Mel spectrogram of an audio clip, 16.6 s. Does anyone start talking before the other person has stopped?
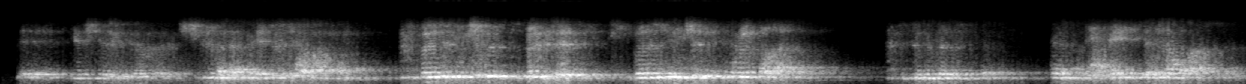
Yes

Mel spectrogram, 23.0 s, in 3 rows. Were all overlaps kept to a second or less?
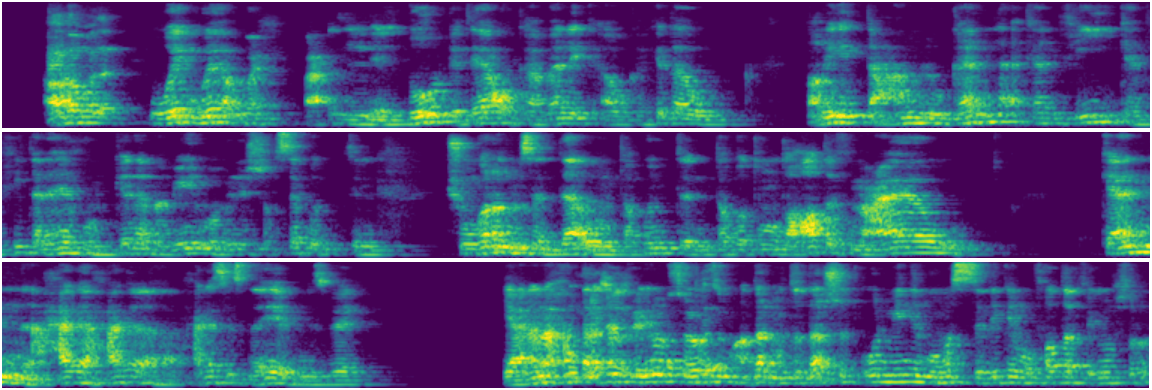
No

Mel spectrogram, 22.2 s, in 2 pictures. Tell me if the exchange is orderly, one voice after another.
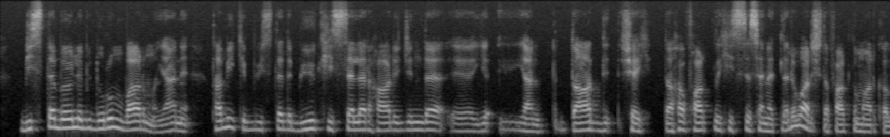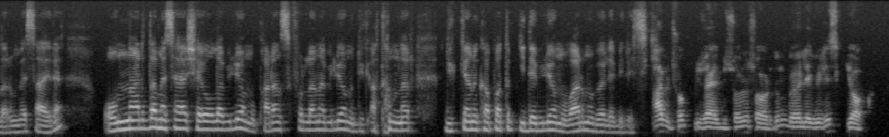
Yes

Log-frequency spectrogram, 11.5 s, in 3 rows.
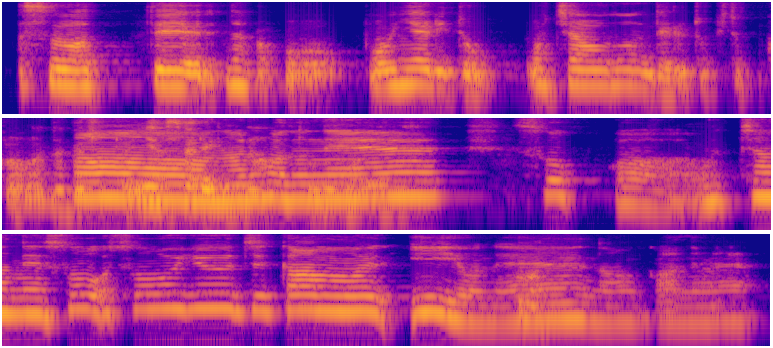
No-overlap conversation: No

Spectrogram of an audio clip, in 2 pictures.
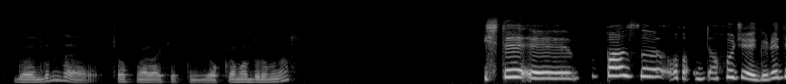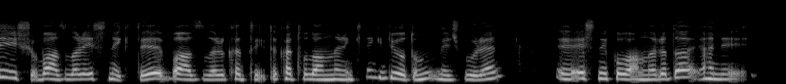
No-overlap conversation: Yes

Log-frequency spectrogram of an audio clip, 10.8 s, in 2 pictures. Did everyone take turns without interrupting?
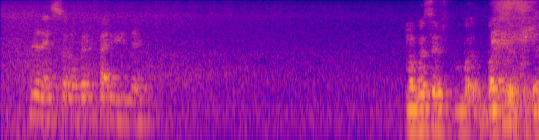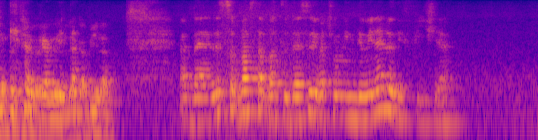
No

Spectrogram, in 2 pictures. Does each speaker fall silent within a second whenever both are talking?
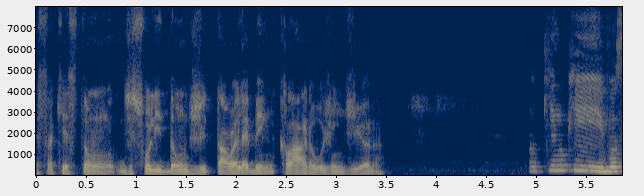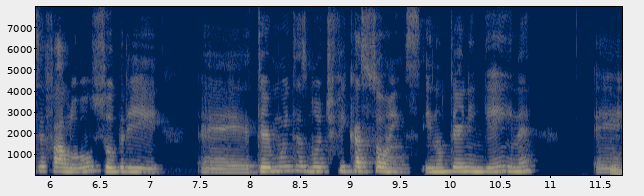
Yes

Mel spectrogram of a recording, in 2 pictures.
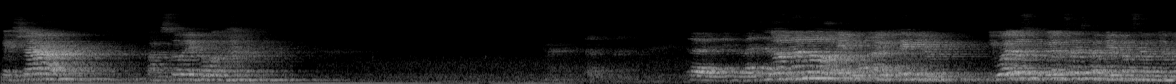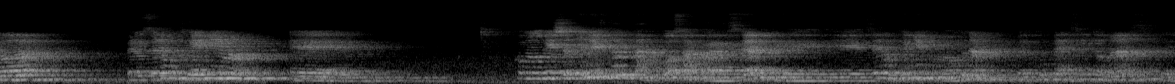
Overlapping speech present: Yes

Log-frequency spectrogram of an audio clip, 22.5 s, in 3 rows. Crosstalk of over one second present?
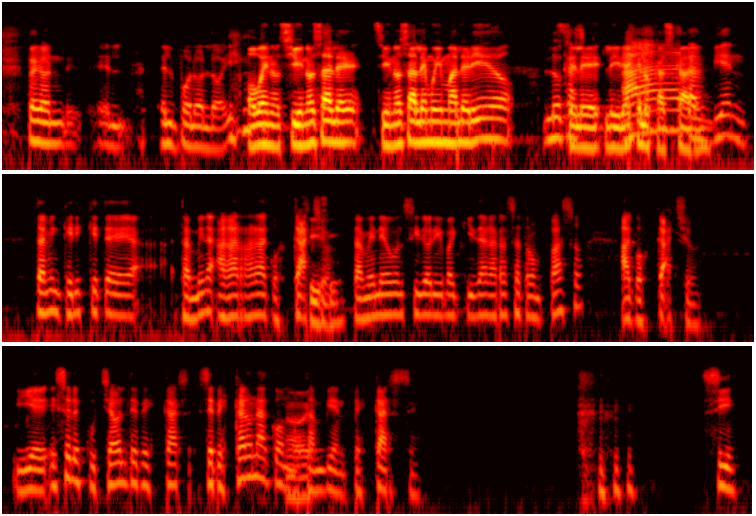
Yes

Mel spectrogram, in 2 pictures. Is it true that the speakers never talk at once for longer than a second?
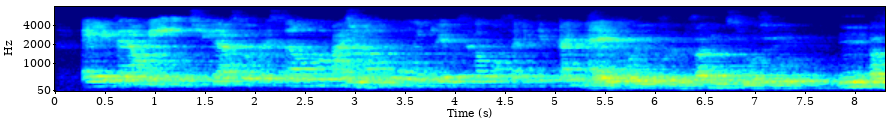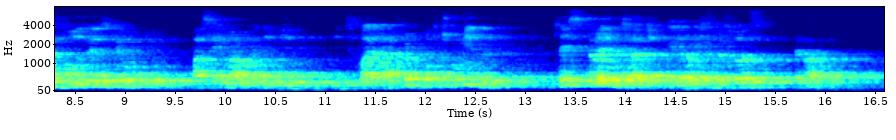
Yes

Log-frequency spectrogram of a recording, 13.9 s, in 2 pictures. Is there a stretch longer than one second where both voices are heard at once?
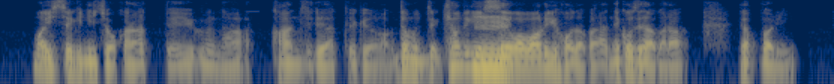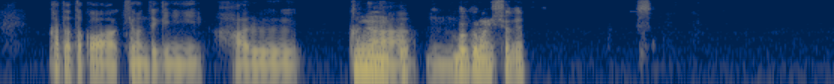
No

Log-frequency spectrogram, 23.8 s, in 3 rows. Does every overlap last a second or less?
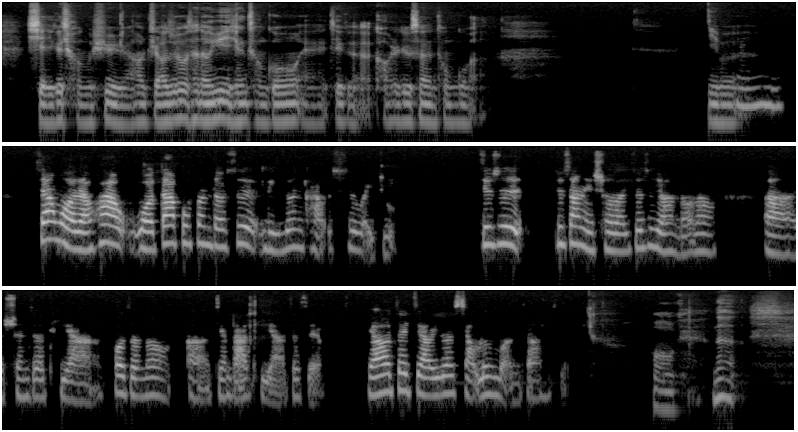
Yes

